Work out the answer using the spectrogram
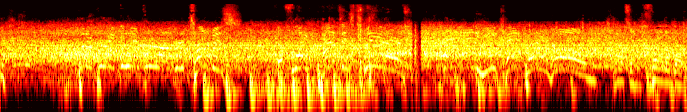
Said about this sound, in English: CPM, AB, could we run it back from the start now with audio? I want to hear the crowd go nuts.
